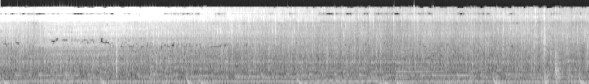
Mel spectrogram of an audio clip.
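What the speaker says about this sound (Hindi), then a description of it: "देखिए, आपको शो करने के लिए हमने रेगुलर फ्राइंग पैन में भी इसको ग्रिल किया है।" A quesadilla crunchwrap sizzles in butter in a regular frying pan, a loud, steady crackling fry with small scrapes and clicks as it grills, no voices.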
